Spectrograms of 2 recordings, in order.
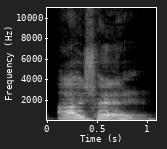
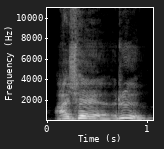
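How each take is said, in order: First: It ends with an L sound closing the syllable. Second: It ends with a separate final 'reu' syllable. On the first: The speaker calls it wrong. "그냥 아쉘, 아쉘" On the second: The speaker calls it right. "이건 아쉘이 아니고 아쉐르"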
